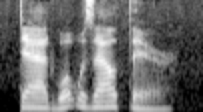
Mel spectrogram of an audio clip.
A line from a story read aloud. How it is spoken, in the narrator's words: I asked again, my voice a quiver of fear and curiosity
